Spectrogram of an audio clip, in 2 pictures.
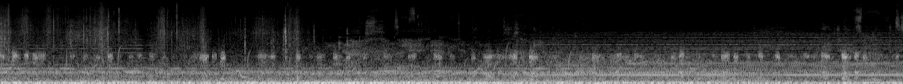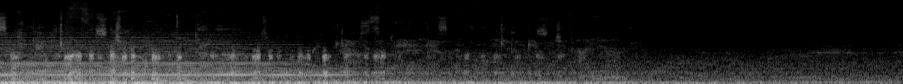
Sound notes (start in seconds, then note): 11.5 space sounds fade; 14.0 Celtic voices fade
